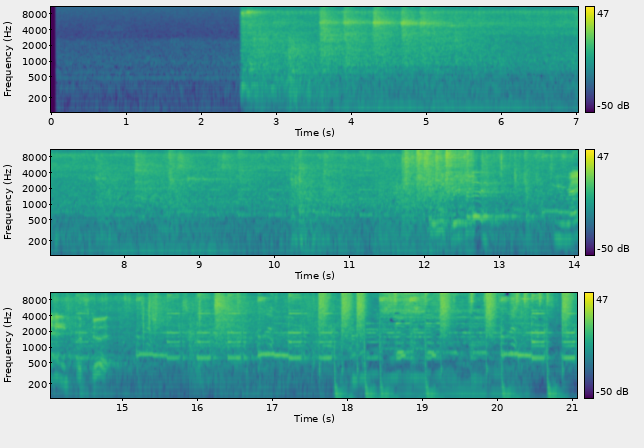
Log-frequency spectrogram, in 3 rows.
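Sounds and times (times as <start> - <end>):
car engine humming: 1.0 - 21.0
music: 13.5 - 21.0.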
